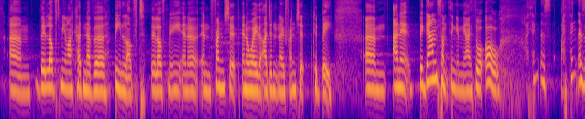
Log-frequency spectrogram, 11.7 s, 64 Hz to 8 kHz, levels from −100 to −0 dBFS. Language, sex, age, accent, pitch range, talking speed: English, female, 10-29, British, 205-250 Hz, 215 wpm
